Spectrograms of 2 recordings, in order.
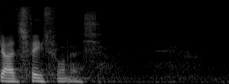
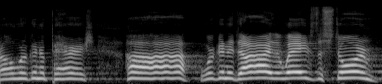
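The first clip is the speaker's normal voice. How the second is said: loud, high panicking fishermen; mock panic; 7 semitones higher, 8 dB louder than usual. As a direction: wail in exaggerated terror of drowning. Acting fishermen panicking in a storm.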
